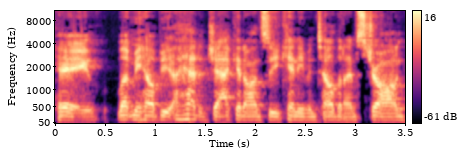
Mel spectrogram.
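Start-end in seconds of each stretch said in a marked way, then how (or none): 0.0-1.2 mock-condescending, mock-patronizing tone, spoken slower. Speaker retells a trainer walking up to offer help, mock-condescending. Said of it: "kind of condescending".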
